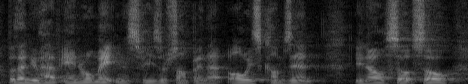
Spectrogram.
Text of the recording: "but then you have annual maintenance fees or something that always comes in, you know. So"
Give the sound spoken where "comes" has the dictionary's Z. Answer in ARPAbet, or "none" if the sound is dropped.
Z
